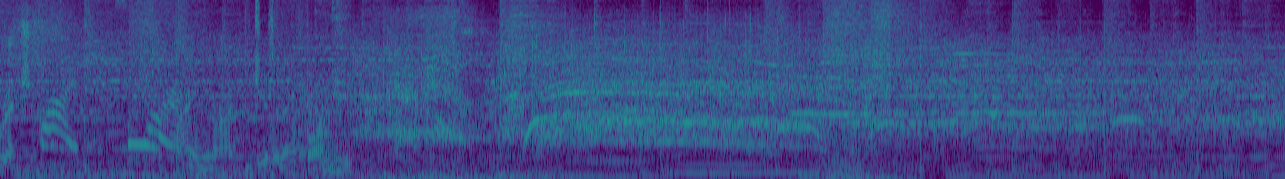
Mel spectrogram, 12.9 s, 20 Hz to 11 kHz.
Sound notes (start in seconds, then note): 3.5 crowd chanting "dr. phil!"; 5.9 cheers and applause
